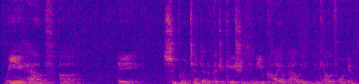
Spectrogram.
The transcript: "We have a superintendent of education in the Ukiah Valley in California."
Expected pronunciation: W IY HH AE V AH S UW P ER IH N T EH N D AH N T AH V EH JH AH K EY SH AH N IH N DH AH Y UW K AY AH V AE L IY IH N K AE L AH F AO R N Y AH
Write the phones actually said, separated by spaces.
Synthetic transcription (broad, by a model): W IY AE V AH S UW P ER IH N T EH N D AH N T AH V EH JH AH K EY SH AH N IH N DH AH Y UW K AY AH V AE L IY IH N K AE L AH F AO R N Y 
